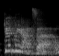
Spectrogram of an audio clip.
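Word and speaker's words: Jo Piazza: Joe Piazza.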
